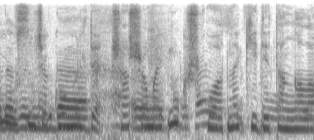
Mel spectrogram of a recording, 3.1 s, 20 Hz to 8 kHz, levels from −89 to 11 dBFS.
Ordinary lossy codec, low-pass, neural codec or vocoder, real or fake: none; 7.2 kHz; none; real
